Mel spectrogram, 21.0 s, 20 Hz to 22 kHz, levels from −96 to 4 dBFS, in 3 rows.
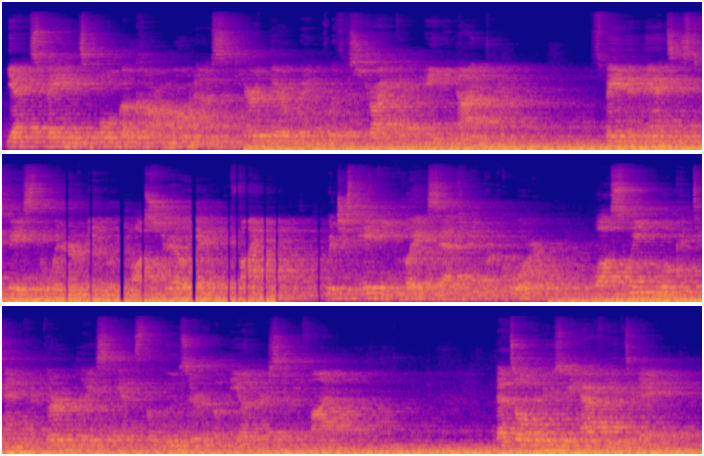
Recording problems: room echo; strong; dies away in 2.3 s
off-mic speech; far
electrical hum; noticeable; throughout; 50 Hz, 20 dB below the speech
low rumble; noticeable; from 2.5 to 9.5 s and from 12 s on; 10 dB below the speech
murmuring crowd; faint; throughout; 30 dB below the speech
choppy; very; from 7.5 to 10 s; 10% of the speech affected

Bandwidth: 16.5 kHz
